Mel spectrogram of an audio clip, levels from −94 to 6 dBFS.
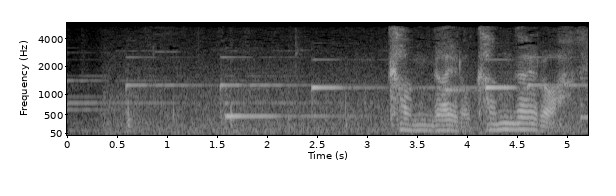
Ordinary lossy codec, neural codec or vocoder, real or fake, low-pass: MP3, 32 kbps; none; real; 5.4 kHz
